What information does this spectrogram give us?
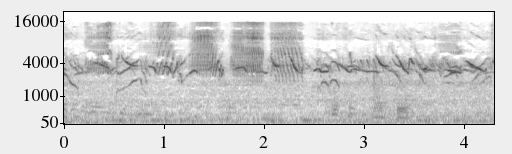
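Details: Large-billed seed finch (towa towa, Wessequibo) in a whistling contest at Tuschen bird ground, Guyana, pouring out fast high warbled whistles, with hissy noise bursts and faint voices behind.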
